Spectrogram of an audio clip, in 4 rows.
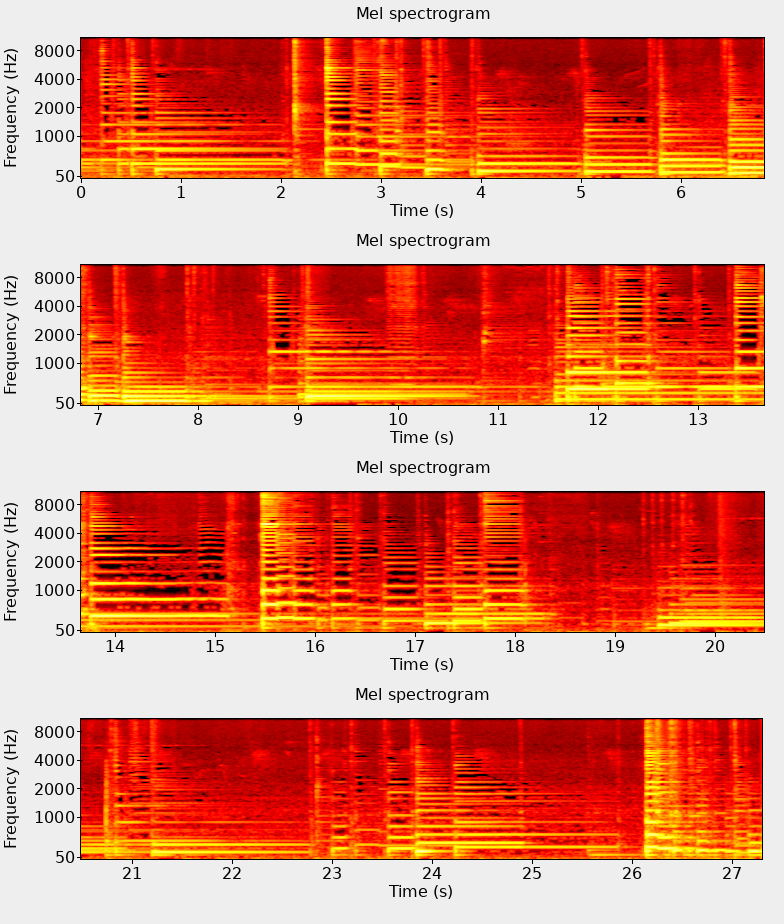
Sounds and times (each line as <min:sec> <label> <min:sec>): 0:00.0 improvise with my acoustic guitar 0:27.3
